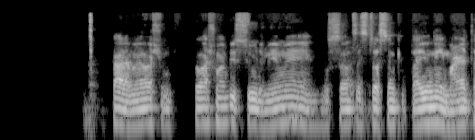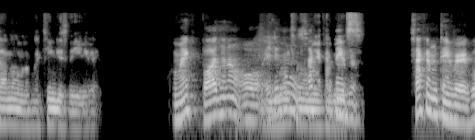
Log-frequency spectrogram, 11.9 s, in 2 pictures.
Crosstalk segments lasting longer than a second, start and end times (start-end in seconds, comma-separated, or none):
9.2-10.4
